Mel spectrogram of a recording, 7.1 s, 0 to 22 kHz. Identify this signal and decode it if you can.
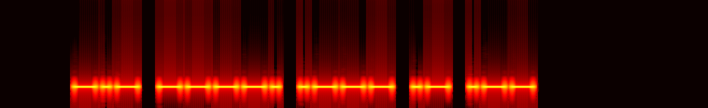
Morse code, heard as a keyed tone, about 17 wpm, 700 Hz. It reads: K9JAW
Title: USA Call Signs - 5 Characters - Repeated 3x - 17wpm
